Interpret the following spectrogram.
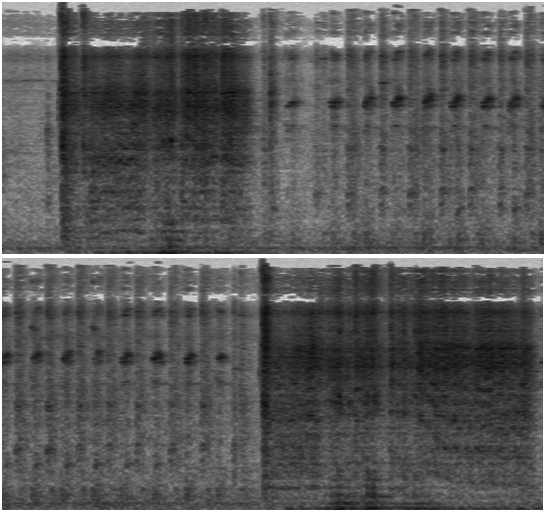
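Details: Cold-blooded old Ford Bronco: a brief stumble, then about four seconds of even starter cranking at roughly four beats a second before it catches and revs up; a hard cold start with long cranking.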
